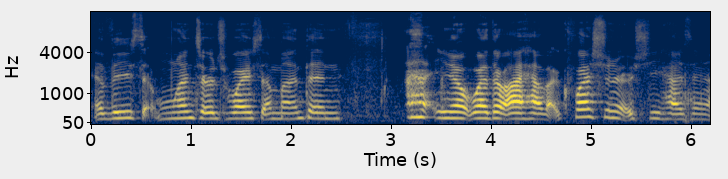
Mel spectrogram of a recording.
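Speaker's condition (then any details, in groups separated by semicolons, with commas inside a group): ALS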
